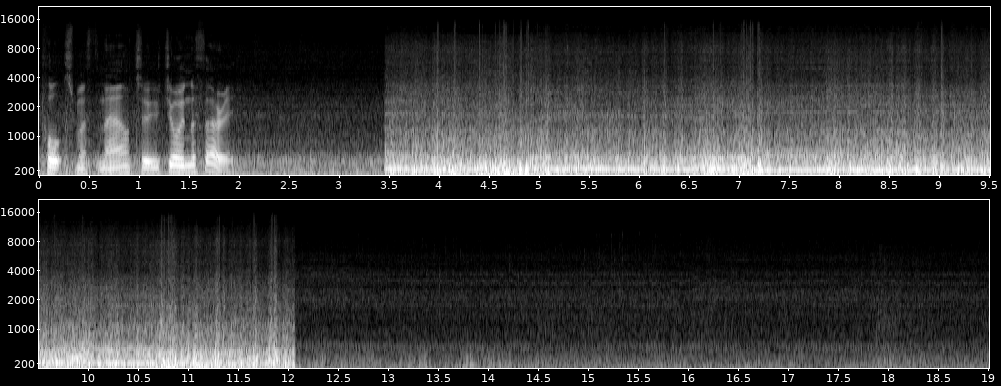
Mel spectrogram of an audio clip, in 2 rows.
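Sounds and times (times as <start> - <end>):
motorcycle engine drone: 0.0 - 19.0
wind and road rush: 0.0 - 19.0.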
